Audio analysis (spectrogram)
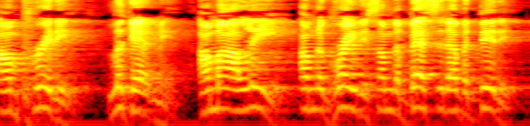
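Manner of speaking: loud, high boasting of "I'm the greatest"; Muhammad Ali boast. Retold or imitated. Imitating Ali boasting loudly to the crowd. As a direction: brag like the champ, full volume. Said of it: "what Muhammad Ali always said".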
